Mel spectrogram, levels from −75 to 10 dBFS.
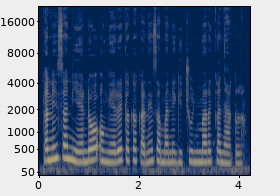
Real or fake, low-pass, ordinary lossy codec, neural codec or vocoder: real; none; none; none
